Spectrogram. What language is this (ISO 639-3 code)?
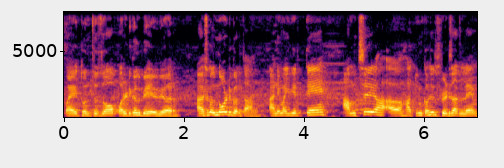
kok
